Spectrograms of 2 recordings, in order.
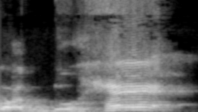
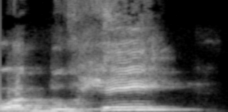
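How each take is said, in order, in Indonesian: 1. Vokal akhirnya e condong. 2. Vokal akhirnya i jelas. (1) "kalau dia imalah" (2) "kalau dia kasroh"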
